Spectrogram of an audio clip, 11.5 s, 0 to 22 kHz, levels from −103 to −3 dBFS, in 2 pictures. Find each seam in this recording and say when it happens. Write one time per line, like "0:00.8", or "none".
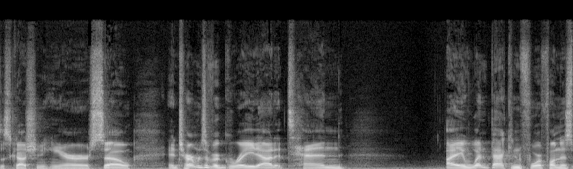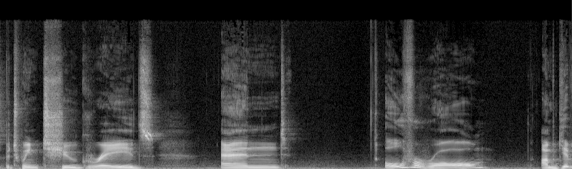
none

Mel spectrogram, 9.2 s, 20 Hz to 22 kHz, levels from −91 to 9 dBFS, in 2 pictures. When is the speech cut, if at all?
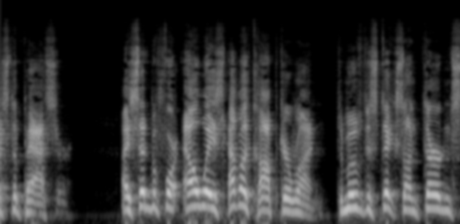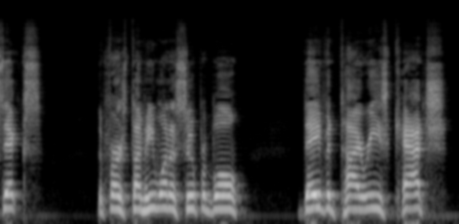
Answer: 0:01.2
0:03.3

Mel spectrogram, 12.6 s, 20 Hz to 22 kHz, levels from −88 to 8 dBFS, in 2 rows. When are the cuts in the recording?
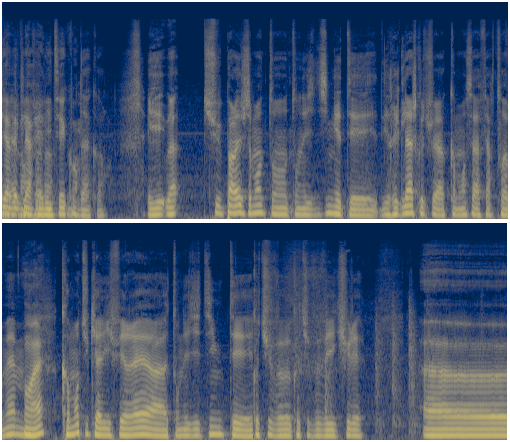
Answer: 0:04.7
0:09.5

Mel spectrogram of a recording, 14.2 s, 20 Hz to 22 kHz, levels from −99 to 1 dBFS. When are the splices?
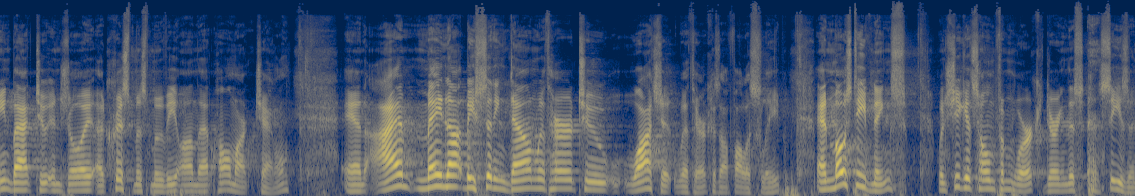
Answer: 0:10.2

